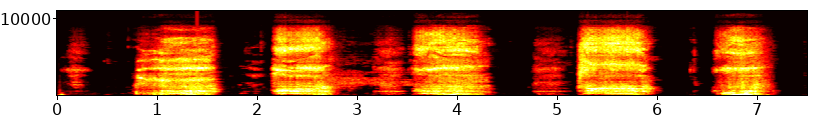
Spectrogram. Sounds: Throat clearing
